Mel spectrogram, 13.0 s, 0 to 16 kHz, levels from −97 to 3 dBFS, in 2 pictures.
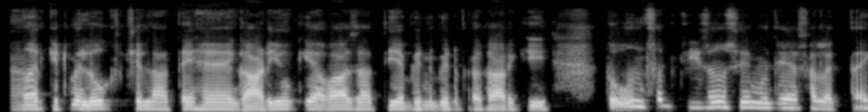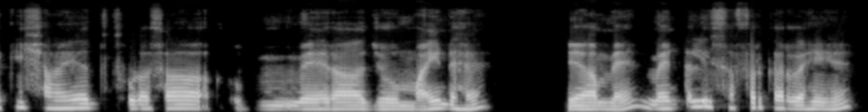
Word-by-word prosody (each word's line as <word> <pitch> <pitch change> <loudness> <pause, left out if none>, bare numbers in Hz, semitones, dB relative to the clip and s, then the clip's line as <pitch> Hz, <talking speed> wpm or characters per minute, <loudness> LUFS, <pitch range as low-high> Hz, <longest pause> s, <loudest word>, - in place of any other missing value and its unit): Market 120 +1 0
में 125 - +5
लोग 125 +2 +4
चिल्लाते 115 -1 +1
हैं, 115 -1 +1
गाड़ियों 105 +3 +4
की - - 0
आवाज़ 115 0 +3
आती 110 +1 0
है 115 - +4
भिन्न-भिन्न 110 -1 -1
प्रकार 110 -1 +2
की, 110 +1 -3 0.5
तो - - +3
उन 190 - +3
सब 210 - -2
चीज़ों 165 +1 -1
से 170 - +1
मुझे 150 -3 +1
ऐसा 140 -1 -4
लगता 115 -4 -2
है - - 0
कि 170 - -5
शायद 140 +2 0 0.2
थोड़ा-सा 135 0 0
अ, - - -10 0.2
मेरा 110 0 +1
जो 110 0 +2
माइंड 110 +5 +1
है, 125 +7 -2 0.6
या 110 0 +5
में 110 +2 0 0.2
मेंटली 130 +10 0
सफ़र 155 +3 -3
कर 135 -1 +1
रहे 115 0 0
हैं। 130 +10 -3
115 Hz, 170 wpm, -21 LUFS, 110-135 Hz, 0.6 s, में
